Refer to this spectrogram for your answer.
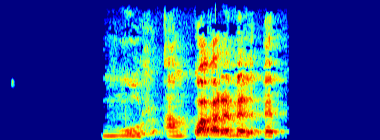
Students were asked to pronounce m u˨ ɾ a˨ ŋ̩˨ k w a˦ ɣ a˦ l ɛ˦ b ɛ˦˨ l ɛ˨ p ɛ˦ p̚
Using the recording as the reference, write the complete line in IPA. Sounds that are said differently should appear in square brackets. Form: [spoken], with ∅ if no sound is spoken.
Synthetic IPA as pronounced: m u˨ ɾ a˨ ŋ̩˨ k w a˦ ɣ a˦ [ɾ] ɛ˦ [m] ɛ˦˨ l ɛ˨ p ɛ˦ p̚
